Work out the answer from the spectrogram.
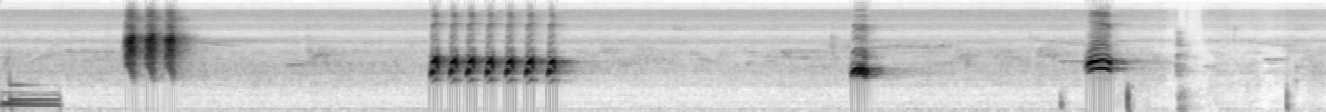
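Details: Yellow-breasted Chat giving odd, disjointed phrases with long pauses: a harsh burst, a rapid run of clipped notes, a slurred whistle and a laugh-like chuckle, ending in a meow. A brief low tone opens.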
